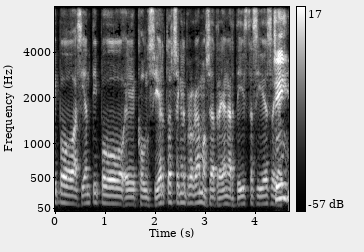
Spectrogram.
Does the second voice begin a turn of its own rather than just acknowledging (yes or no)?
yes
